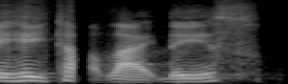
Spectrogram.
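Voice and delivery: slow, lightly put-on country Galilean accent. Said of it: "He had an accent".

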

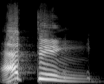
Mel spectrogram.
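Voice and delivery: grand, drawn-out theatrical flourish; loud mock grandeur; hammed-up thespian announcement. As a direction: proclaim it like a pompous actor. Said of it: "is what we call in the business".

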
